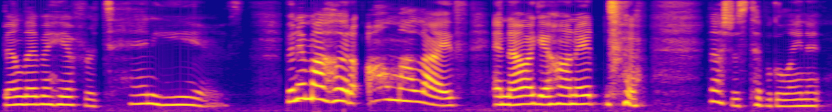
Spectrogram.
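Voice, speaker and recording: A woman's voice: medium pitch, lively intonation, takes it slowly. A woman playing a streetwise young New Yorker, telling her spooked audio diary in a slangy, conversational radio drama monologue. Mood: wry, exasperated. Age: young adult. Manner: slangy, conversational, dropping into hushed asides.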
